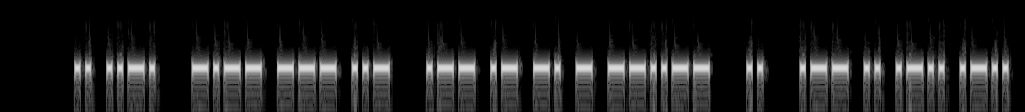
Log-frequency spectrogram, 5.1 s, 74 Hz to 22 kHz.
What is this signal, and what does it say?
Morse code, heard as a keyed tone, about 46 wpm, 700 Hz. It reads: IF YOU WANT, I WILL
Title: Sentences from Top 1000 Words - Review Part 3 - 45wpm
